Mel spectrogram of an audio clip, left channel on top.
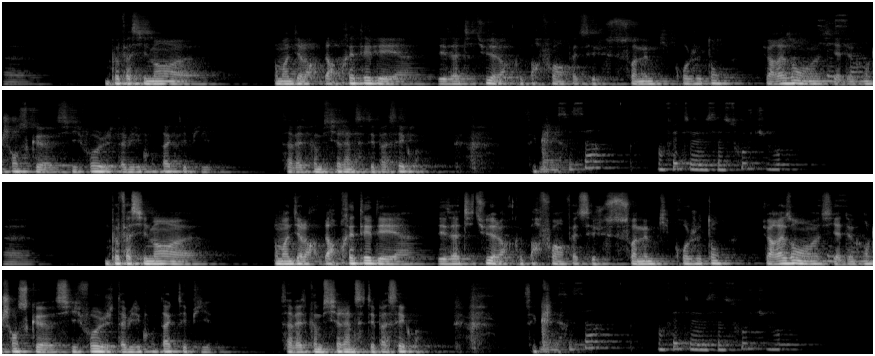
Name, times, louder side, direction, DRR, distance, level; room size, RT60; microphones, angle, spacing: voice 1, 1.0-2.0 2.7-7.2 7.6-10.8 11.5-12.8 13.2-13.5 14.1-14.2, right 3 dB, 80° right, 12 dB, 0.6 m, -26 dB
voice 2, 8.2-8.7 14.1-14.7 15.3-16.5, left 1 dB, 25° left, 4 dB, 1.0 m, -40 dB
22.5 x 15.0 x 2.7 m, 0.89 s
head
